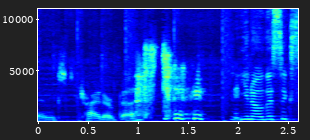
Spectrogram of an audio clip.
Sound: laughs

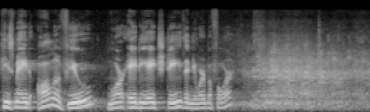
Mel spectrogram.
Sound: laughter

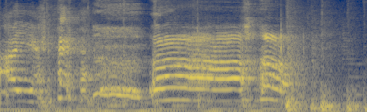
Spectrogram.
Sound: yells and laughs; onion tumbles

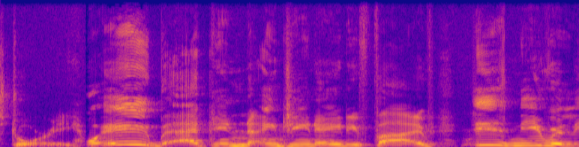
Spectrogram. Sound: old man voice

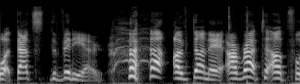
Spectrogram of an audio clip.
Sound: laughs

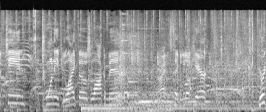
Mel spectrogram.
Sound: applause and cheering

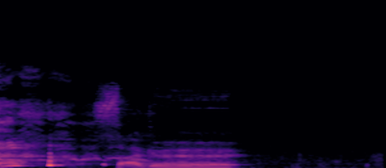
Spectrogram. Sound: silly, deep voice

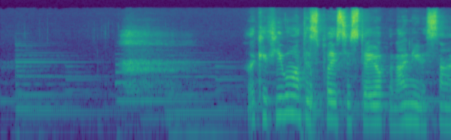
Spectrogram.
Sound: sighs

